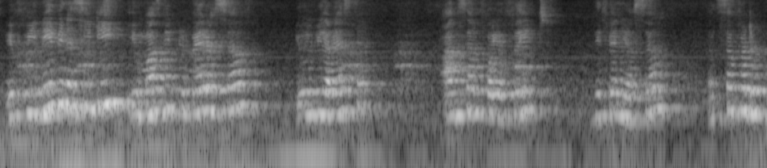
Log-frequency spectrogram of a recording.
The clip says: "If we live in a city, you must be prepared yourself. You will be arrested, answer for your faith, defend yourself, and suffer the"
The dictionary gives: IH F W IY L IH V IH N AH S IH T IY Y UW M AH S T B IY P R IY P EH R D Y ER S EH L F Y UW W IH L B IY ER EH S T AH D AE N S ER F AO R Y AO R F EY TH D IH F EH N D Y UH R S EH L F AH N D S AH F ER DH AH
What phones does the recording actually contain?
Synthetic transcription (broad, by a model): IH F W IY N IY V IH N AH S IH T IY Y UW M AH S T B IY P R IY P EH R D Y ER S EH L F Y UW W IH L B IY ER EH S T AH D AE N S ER F AO R Y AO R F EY T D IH F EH N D Y UH R S EH L F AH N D S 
